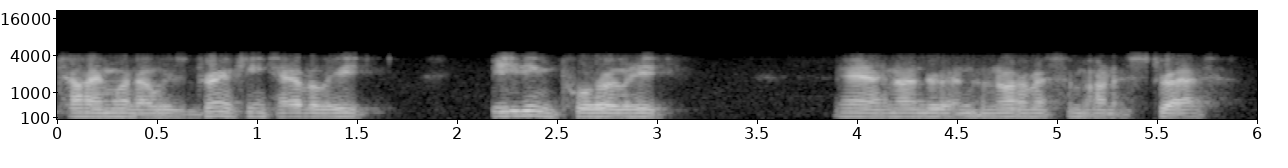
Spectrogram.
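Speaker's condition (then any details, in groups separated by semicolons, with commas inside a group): Parkinson's disease; most symptoms persist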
